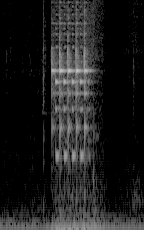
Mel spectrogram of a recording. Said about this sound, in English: Did you hear that? That was not my cell phone going off in the middle. Is that a pager? Sounded like a pager.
